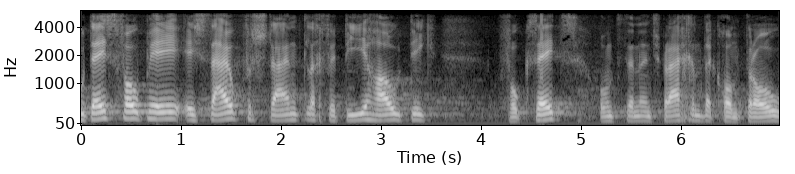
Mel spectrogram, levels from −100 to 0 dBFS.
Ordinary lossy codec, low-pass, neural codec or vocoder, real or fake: none; 5.4 kHz; none; real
